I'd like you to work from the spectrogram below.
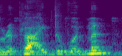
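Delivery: usual speaking voice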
